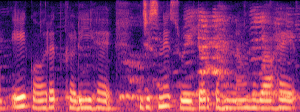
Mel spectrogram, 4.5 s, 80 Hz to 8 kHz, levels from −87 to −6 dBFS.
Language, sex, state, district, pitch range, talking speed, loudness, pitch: Hindi, female, Jharkhand, Deoghar, 195-220 Hz, 120 wpm, -17 LUFS, 205 Hz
